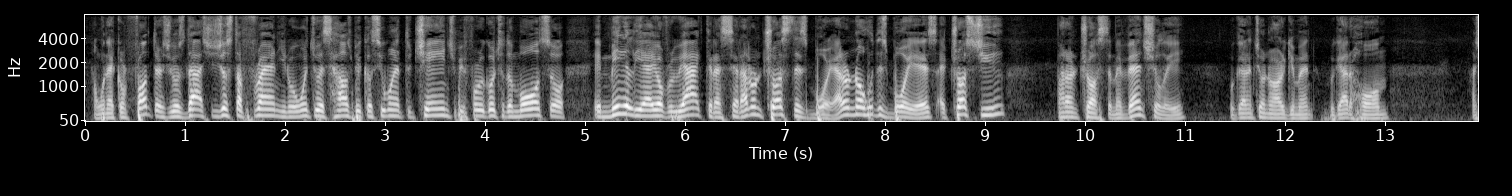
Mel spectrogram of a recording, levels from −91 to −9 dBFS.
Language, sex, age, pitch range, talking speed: English, male, 30-49, 110-175 Hz, 275 wpm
